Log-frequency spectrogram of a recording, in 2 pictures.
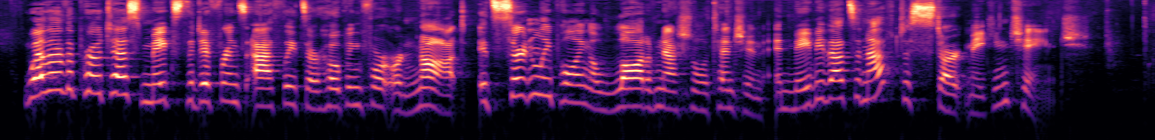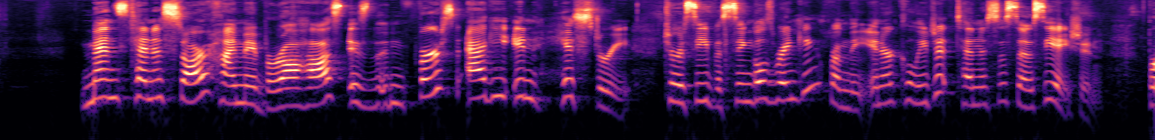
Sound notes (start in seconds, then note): none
